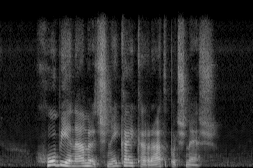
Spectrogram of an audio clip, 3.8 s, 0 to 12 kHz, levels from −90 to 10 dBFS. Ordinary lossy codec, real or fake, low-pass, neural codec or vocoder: none; fake; 10.8 kHz; codec, 24 kHz, 3.1 kbps, DualCodec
